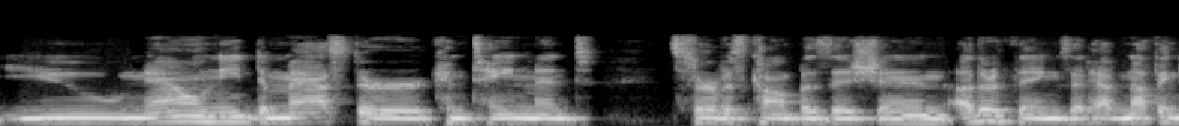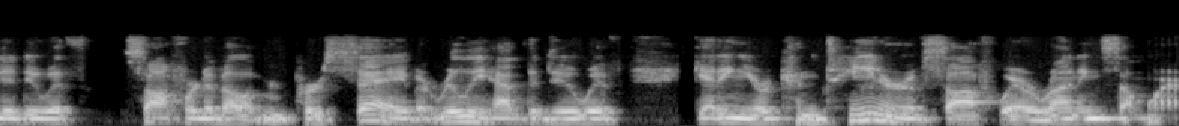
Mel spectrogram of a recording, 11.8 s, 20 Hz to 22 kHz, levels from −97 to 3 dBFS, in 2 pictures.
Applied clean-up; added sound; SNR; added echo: none; none; none; none.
